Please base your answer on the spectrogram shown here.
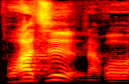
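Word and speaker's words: בועז: 솔로몬이 성전 현관 앞에 세운 두 기둥 중 왼쪽의 이름이 보아스인데요, 그 발음은 히브리어로는 보아즈라고 합니다.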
